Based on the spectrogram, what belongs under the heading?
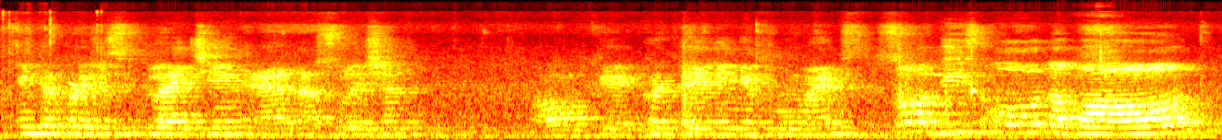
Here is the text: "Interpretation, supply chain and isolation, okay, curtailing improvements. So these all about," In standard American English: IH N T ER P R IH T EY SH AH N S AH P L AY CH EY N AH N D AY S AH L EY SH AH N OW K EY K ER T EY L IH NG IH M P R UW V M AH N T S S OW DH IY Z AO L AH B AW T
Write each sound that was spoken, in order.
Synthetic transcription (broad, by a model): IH N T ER P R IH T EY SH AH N S AH P L AY CH EY N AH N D AY S AH L EY SH AH N OW K EY K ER T EY N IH NG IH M P R UW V M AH N T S S OW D IY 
